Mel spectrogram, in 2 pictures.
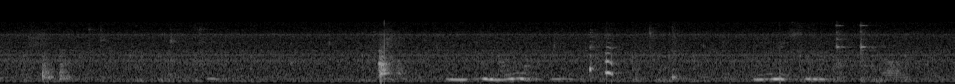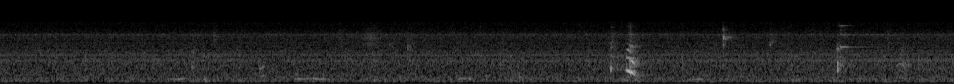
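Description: A baby coos and grunts softly up close.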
